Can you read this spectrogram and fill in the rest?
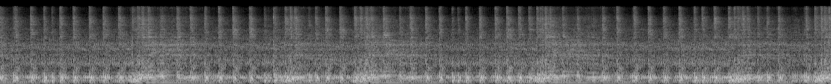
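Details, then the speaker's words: Yamaha YZ250 two-stroke motocross bike (250cc/270cc), first start after a full bottom-end, transmission, clutch and power valve rebuild; took a few kicks, heavy smoke from assembly oils, both normal; crisp crackle rising and falling with throttle, fires cleanly; healthy. "well it runs it runs i'm i'm uh yeah i'm pretty tickled about that i mean it took a few kicks to get her going which is normal and you notice a lot of smoke and that's normal too"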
